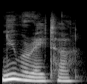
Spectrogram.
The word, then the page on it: numerator: British English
